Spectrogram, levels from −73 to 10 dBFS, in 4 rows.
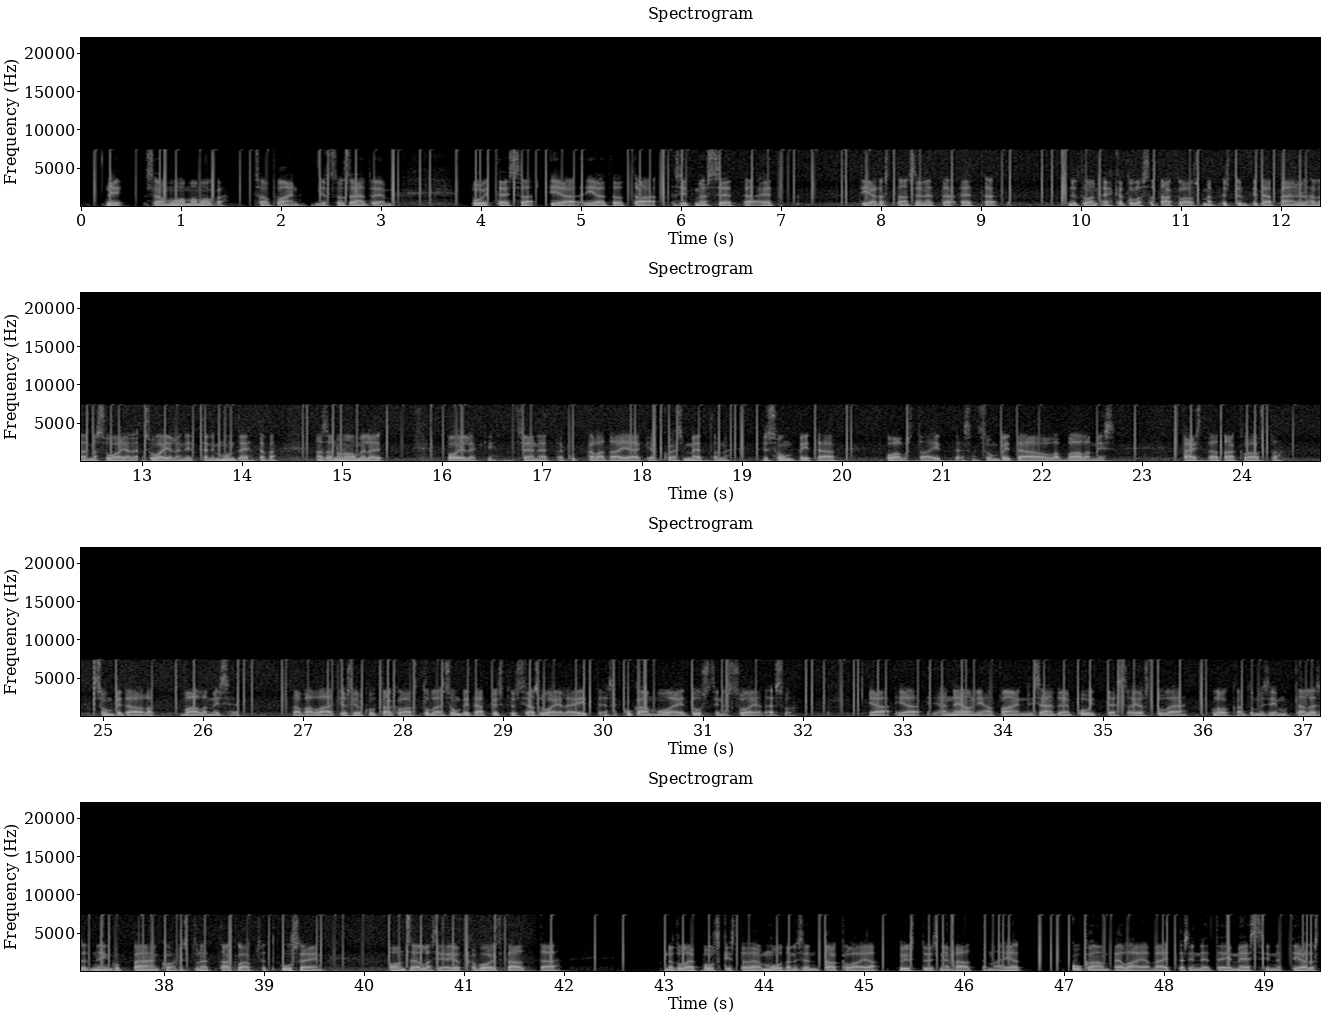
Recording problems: high frequencies cut off; noticeable; nothing above 7.5 kHz
crackle, like an old record; loud; 8 dB below the speech
hiss; faint; from 6 to 42 s; 20 dB below the speech

